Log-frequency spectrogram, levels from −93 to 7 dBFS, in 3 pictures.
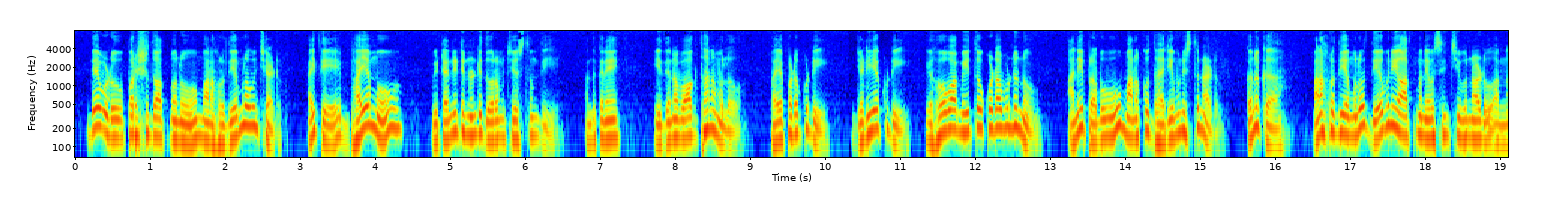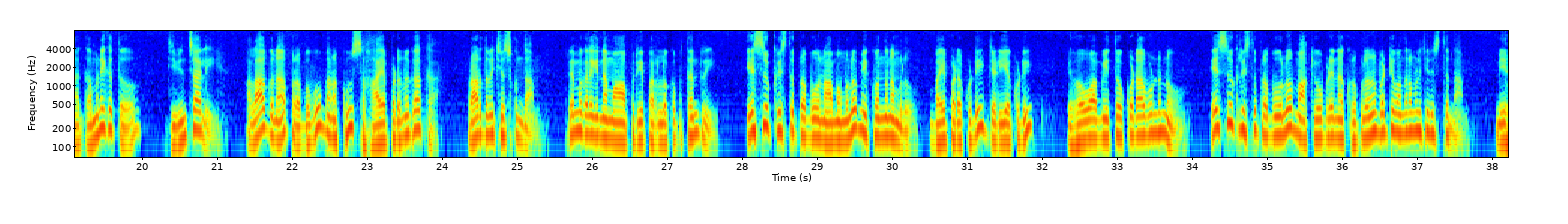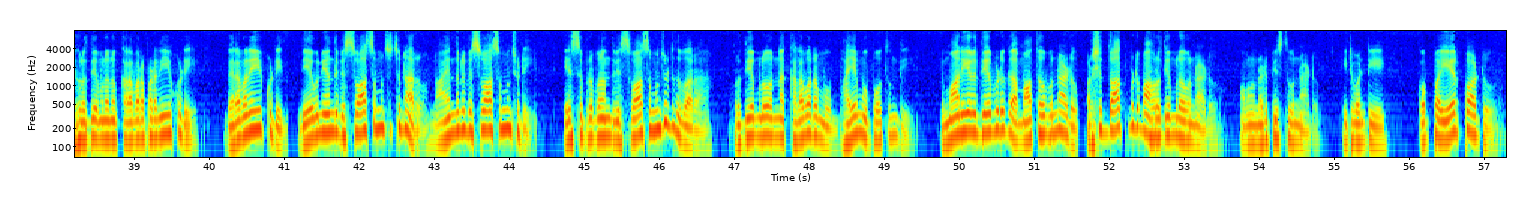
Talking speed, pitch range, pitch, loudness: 100 wpm, 120-175 Hz, 145 Hz, -18 LUFS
